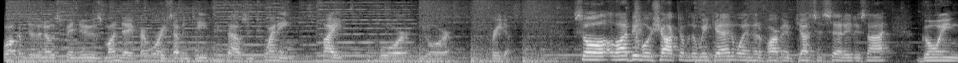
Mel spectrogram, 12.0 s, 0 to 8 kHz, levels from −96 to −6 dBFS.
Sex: male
